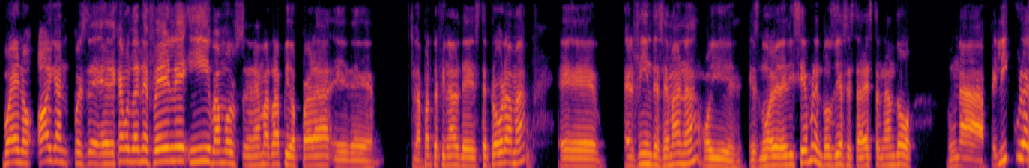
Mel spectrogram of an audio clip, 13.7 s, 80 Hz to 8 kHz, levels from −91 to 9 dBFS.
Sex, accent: male, Mexican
